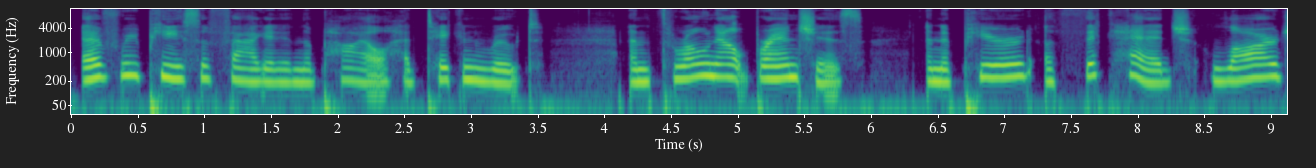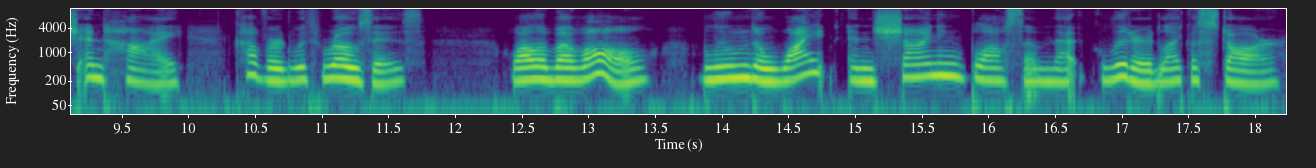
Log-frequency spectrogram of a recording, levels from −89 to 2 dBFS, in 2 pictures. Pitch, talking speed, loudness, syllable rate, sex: 220 Hz, 130 wpm, -17 LUFS, 4.0 syllables/s, female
